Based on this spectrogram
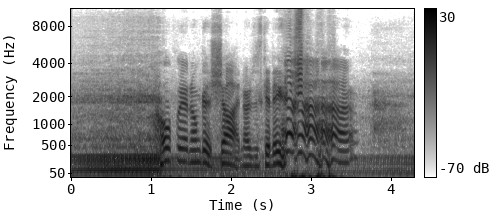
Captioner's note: laughs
